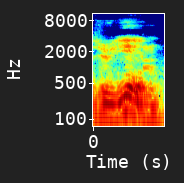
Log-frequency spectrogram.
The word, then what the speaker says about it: Zhiyun: And I said Zhiyun because a couple of videos I watched from the actual tech places over on that side of the world, that's how they pronounced it. So that's what I'm going with.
